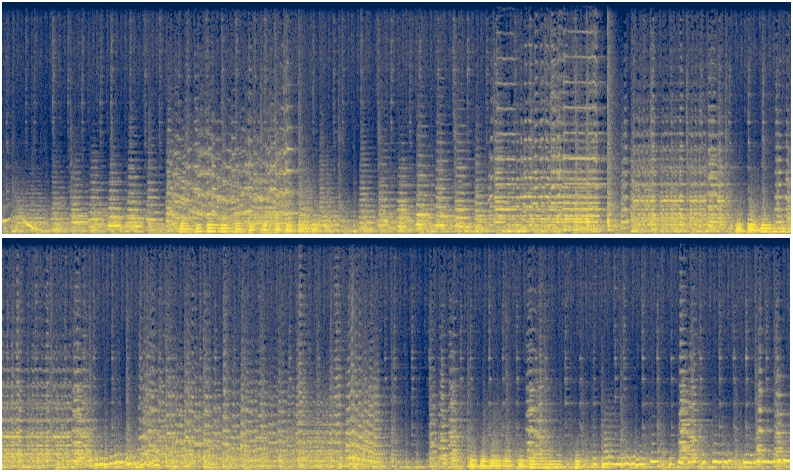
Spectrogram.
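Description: Brass band playing a fast Latin number, with a solo tuba over the band and the cornet section playing.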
